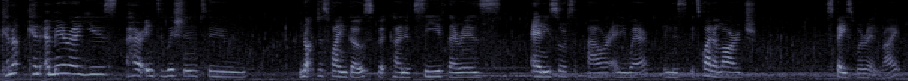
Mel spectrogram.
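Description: Slow-paced woman player, noisy background. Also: medium pitch. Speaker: tabletop game player. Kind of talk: casual game table talk. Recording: clear steady background noise.

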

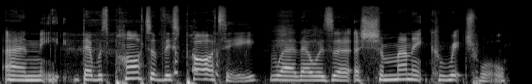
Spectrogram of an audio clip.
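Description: A woman's voice: mid-range voice, a little slow. A woman co-hosting a podcast who tells an amused story in a casual chat.

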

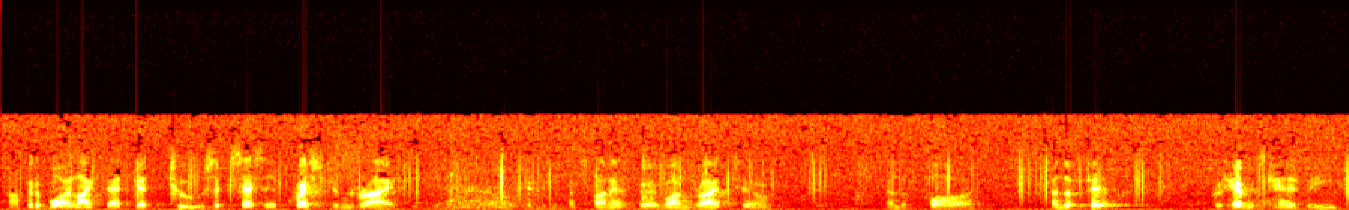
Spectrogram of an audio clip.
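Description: An actor playing a pompous, excitable university dean with theatrical delivery in a 1940s radio comedy, on a noisy old recording. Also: male voice, medium pitch, a little slow, pauses often, dull audio. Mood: suspicious, puzzled.

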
